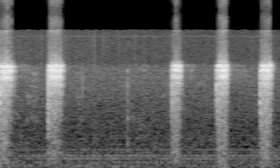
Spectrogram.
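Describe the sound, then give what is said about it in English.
Five short, sharp hissing bursts like a drawn-out 'sss', a voice imitating a snake's hiss as a sound-alike for the letter S, fairly loud with uneven gaps between them and no talking. “Notice the tiny snake that has just hatched from his shell, and he greets you with an ominous tss.”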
